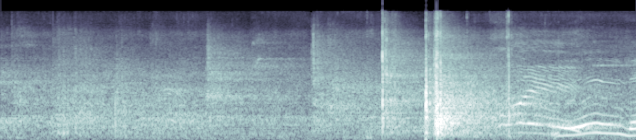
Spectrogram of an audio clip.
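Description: A skateboard strikes a concrete floor sharply two or three times in quick succession about two-thirds of the way in, over background chatter in a large hall. A voice then calls out in a drawn-out shout.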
